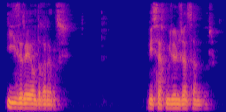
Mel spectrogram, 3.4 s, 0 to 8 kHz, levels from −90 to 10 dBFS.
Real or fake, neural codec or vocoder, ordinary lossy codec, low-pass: real; none; none; 7.2 kHz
